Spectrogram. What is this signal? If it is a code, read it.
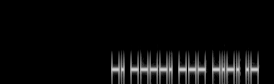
Morse code, heard as a keyed tone, about 50 wpm, 700 Hz. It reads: N9OCA
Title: USA Call Signs 50wpm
